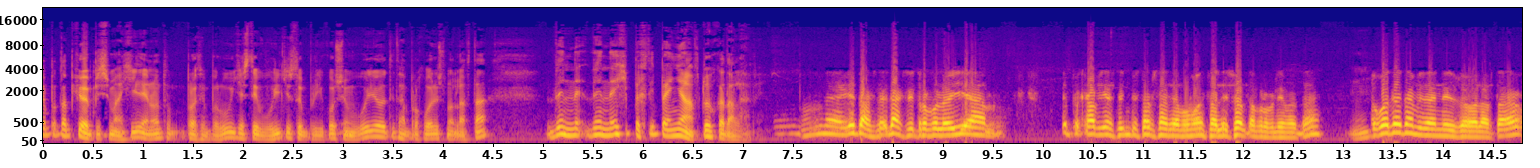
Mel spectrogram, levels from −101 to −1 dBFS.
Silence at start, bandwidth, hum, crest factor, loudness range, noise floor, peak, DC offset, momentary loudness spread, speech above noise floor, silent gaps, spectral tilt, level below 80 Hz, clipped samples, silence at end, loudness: 0 s; 9.8 kHz; none; 14 dB; 10 LU; -45 dBFS; 0 dBFS; under 0.1%; 15 LU; 31 dB; none; -7.5 dB/octave; -44 dBFS; under 0.1%; 0 s; -14 LUFS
